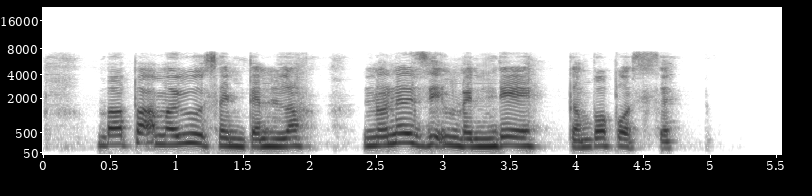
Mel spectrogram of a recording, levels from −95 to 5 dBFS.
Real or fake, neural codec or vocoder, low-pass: fake; codec, 44.1 kHz, 3.4 kbps, Pupu-Codec; 7.2 kHz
